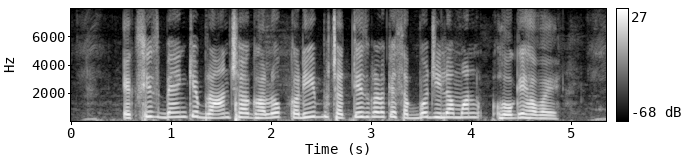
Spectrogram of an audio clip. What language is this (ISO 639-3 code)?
hne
